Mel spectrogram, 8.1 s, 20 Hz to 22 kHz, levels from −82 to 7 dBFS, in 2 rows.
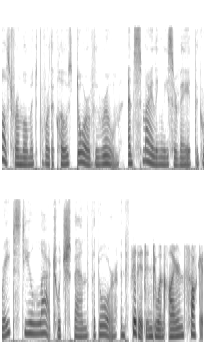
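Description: Input switched to a poorer device at 6.58 s in this speech clip: after a 20 ms gap the sound turns dull, with nothing above 3.8 kHz, a modest level shift and a faint new noise floor, likely a change to a narrower-band microphone or headset profile.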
